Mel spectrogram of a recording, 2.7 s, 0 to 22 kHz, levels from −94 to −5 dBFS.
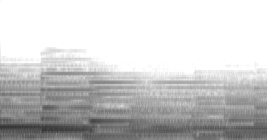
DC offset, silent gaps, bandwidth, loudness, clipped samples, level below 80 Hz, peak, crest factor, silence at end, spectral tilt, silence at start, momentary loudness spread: under 0.1%; none; 4.1 kHz; -32 LUFS; under 0.1%; -50 dBFS; -16 dBFS; 14 dB; 0 s; -9 dB/octave; 0 s; 11 LU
